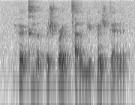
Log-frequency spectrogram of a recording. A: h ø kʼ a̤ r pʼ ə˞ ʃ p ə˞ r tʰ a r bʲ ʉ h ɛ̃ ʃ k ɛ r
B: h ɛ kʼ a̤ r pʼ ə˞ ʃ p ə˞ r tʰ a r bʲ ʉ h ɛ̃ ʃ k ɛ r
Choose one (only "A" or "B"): A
